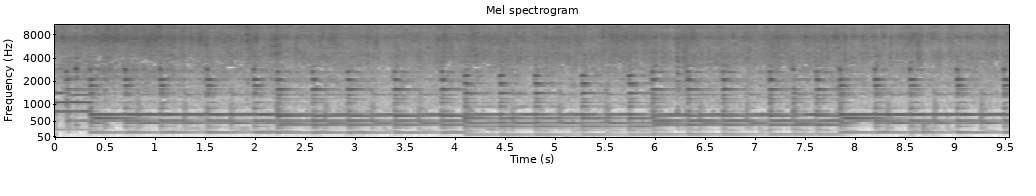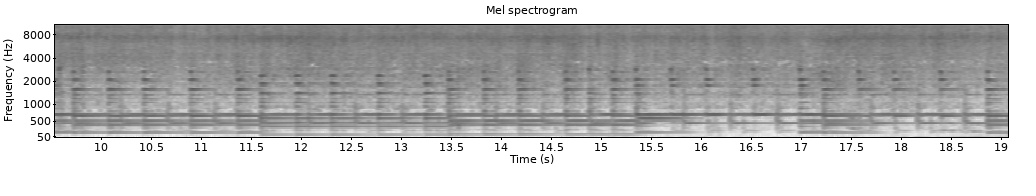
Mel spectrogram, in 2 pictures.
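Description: Masala-coated okra sizzling as it fries in a flat iron pan, turned now and then with a metal spatula. Background instrumental music with chords changing about every two seconds plays over it.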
